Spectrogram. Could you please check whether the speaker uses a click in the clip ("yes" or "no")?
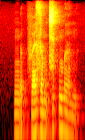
no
